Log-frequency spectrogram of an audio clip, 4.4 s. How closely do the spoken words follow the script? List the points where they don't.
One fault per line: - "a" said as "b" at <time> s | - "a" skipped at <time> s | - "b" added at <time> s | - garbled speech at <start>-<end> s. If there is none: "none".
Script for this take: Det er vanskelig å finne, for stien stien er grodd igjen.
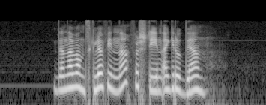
- "Det" said as "Den" at 1.0 s
- "stien" skipped at 2.7 s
